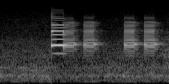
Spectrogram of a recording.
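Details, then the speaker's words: XGuard RC XGlow Pro nitro glow ignitor with the igniter off the glow plug, so the circuit isn't completed. One long high beep, then two pairs of short beeps warn of a fault between the glow plug or the ground. "if you hear that sound at any point in time um while you're trying to start your motor you know there's an issue whether it's between the glow pug glow plug sorry or the ground"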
